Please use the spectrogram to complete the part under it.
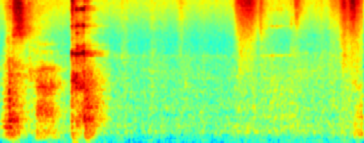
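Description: Metal spoon clinking against a bowl among dishes while mixing sourdough discard with flour in a kitchen, two quick bright clatters near the start followed by quiet room tone.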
